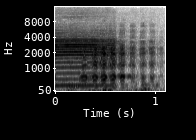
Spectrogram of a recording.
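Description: A single short sheep bleat from Minecraft, wavering and fairly faint, ends within about a second.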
